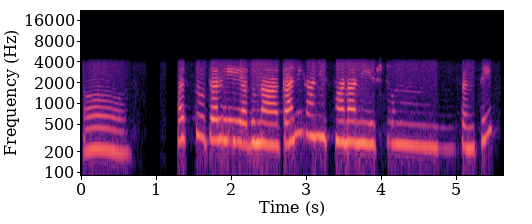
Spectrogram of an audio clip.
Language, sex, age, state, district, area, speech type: Sanskrit, female, 45-60, Rajasthan, Jaipur, rural, conversation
